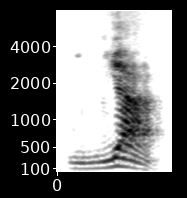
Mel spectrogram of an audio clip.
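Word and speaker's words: ياء: হরফের উচ্চারণ আমরা দেখি জিহবার মধ্যখান তার বরাবর উপর তালুর সঙ্গে লাগিয়ে উচ্চারণ করতে হয়। আমাদের এই জিহবার যে মধ্যখানটা ঠিক তার বরাবর উপর থেকে লেগে এটা উচ্চারণ হয়। ইয়া ইয়া ইয়া ইয়া ইয়া।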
